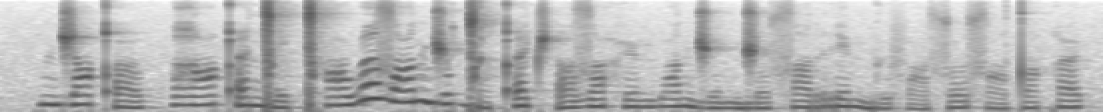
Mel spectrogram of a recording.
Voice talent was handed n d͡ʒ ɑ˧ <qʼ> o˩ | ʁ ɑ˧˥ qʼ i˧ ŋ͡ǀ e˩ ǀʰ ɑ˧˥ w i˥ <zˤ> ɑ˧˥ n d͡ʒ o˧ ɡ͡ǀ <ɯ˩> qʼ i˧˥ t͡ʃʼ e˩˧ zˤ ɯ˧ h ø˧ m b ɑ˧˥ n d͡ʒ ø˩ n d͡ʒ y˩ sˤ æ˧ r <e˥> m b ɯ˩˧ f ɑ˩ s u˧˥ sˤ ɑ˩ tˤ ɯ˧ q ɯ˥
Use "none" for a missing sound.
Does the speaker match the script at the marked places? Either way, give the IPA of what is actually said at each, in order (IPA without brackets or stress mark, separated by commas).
qʼ, zˤ, ɯ˩, e˥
